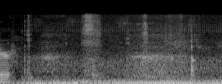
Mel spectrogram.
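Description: Hobby servos in an Arduino turret buzzing with a low steady hum as the launcher arm is steered. A short breathy hiss about a second in and a faint click near the end.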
